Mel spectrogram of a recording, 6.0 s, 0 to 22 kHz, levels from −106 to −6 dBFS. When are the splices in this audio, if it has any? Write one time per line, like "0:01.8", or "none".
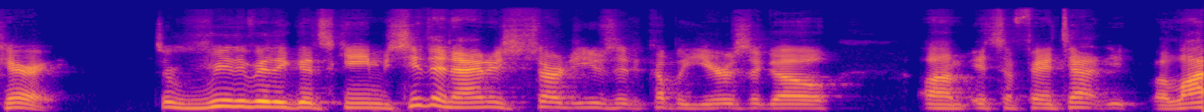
none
